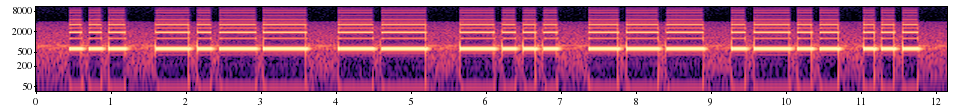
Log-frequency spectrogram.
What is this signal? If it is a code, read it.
Morse code, heard as a keyed tone, about 8 wpm, 650 Hz, with noise. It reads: SYMBOLS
